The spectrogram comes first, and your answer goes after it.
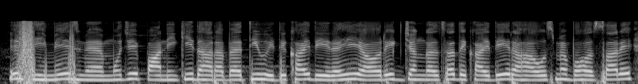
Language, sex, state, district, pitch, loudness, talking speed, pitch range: Hindi, female, West Bengal, Dakshin Dinajpur, 220 Hz, -14 LUFS, 225 wpm, 210-235 Hz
